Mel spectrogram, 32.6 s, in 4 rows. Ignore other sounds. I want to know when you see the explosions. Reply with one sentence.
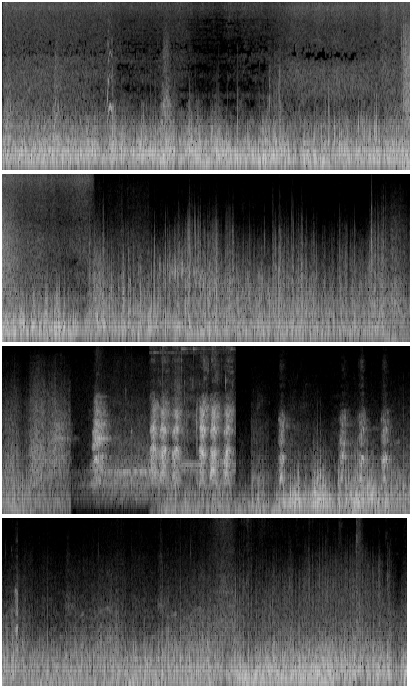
You can hear the explosions from 8.0 to 9.0 s.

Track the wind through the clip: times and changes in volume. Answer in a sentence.
You can hear the wind from 0.0 to 32.5 s, getting quieter then louder.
